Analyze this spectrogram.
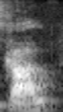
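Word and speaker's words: Qal: The cal, which can either be a K or a Q, either one, pronunciation's the same, is cal, is just simple.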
